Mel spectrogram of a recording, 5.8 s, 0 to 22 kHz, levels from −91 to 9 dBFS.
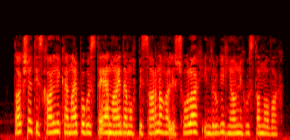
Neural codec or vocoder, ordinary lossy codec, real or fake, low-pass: none; AAC, 24 kbps; real; 19.8 kHz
